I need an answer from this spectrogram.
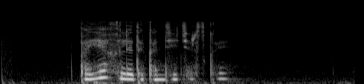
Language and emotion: Russian, neutral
